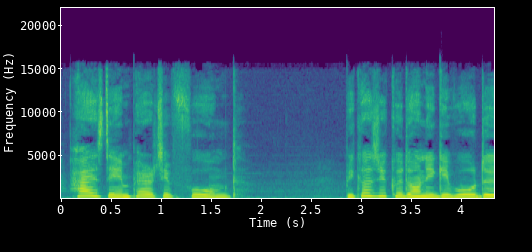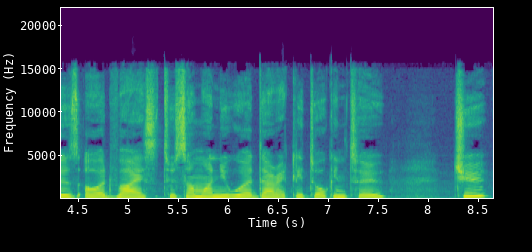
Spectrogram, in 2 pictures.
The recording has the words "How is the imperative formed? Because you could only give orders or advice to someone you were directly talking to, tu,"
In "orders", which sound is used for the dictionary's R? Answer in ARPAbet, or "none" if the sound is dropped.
R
